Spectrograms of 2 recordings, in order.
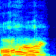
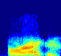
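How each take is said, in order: First: It is said with more enthusiasm. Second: It is said flatly, without enthusiasm.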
